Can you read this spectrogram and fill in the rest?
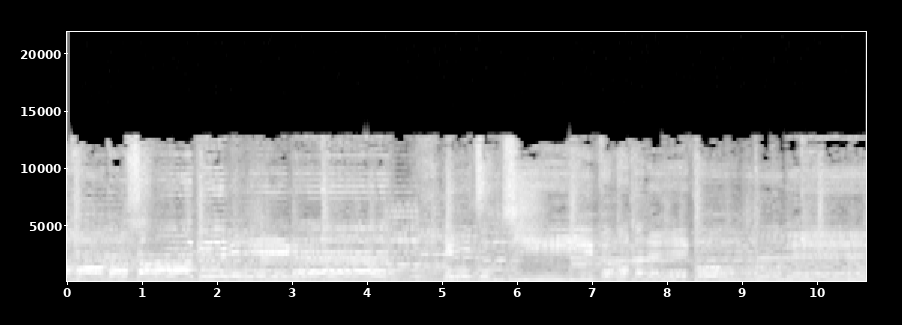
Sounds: Music, Jingle (music)

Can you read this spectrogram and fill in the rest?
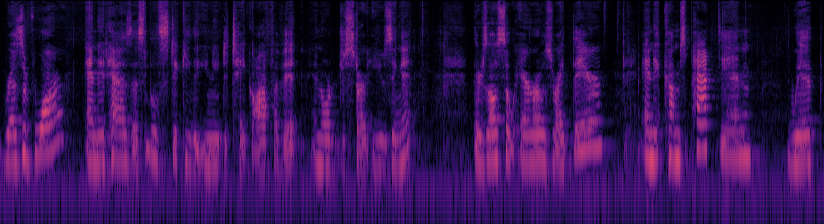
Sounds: Speech

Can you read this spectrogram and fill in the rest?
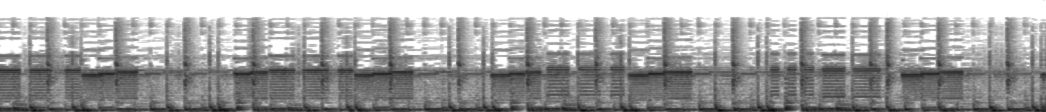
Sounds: Music

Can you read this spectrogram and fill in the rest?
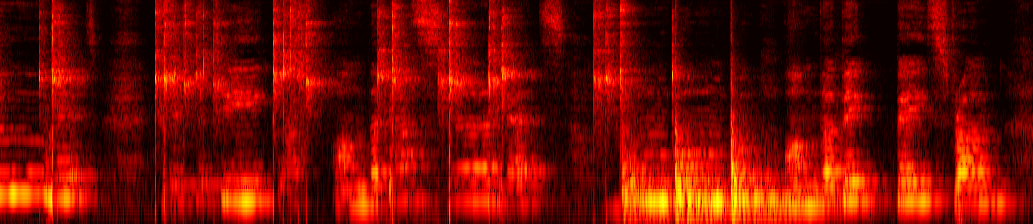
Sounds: Drum, Music, Musical instrument, Bass drum, Percussion

